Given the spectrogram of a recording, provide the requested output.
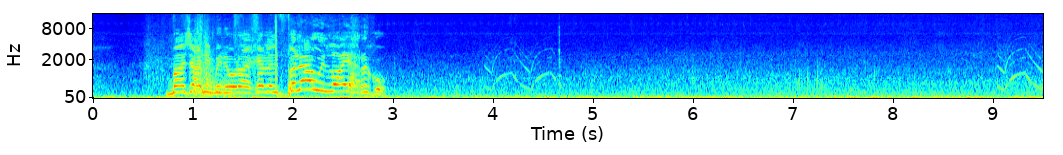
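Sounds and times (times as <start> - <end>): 
engine and road noise: 0.0 - 9.5
speech: 0.7 - 3.0
siren on an approaching car wailing in short bursts: 3.8 - 4.7, 9.0 - 9.5.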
